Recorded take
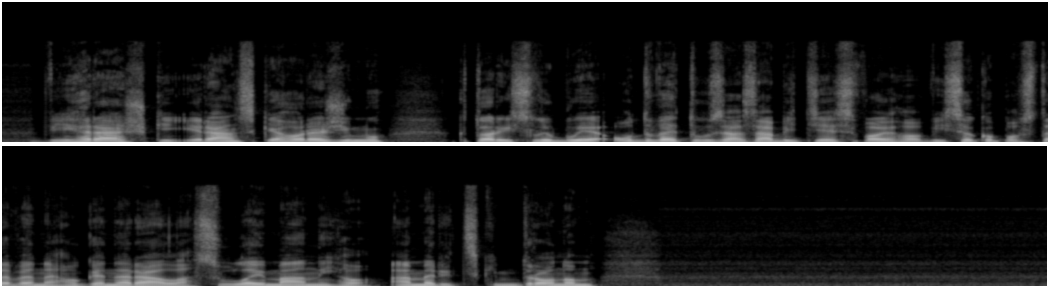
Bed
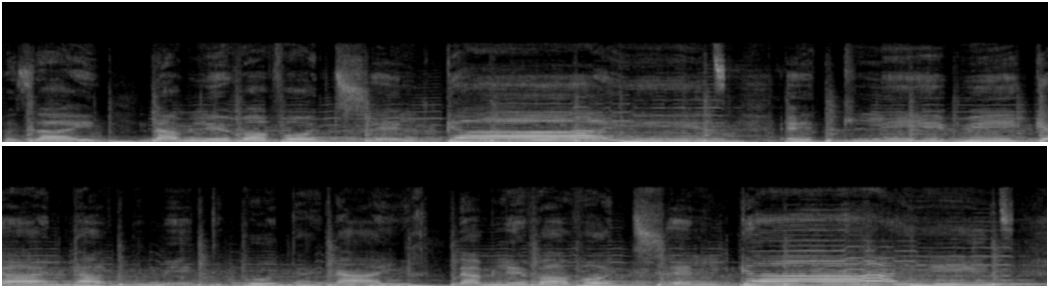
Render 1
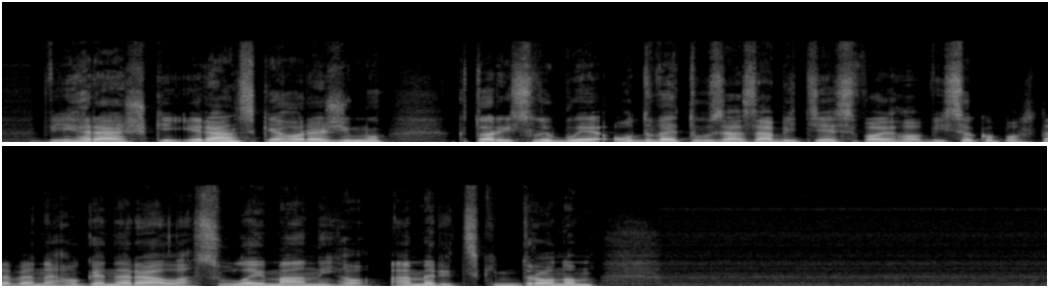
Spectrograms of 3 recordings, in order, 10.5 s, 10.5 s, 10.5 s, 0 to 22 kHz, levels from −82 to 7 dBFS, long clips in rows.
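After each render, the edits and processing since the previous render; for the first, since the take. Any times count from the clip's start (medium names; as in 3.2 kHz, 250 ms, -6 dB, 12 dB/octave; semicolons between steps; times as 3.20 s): 0.81–1.33 s: small resonant body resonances 240/340/670 Hz, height 7 dB; 4.83–5.38 s: distance through air 310 m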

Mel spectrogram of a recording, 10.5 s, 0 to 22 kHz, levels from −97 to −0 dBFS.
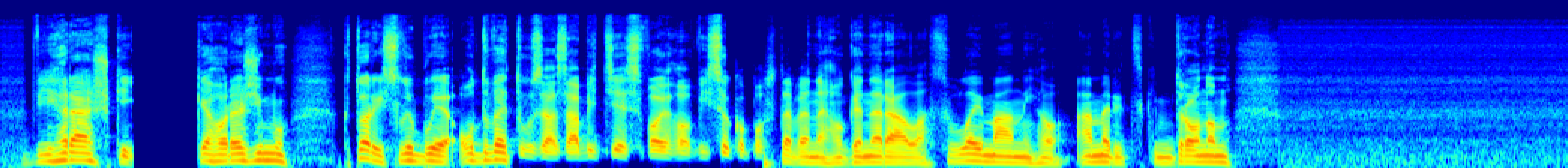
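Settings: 0.88–1.31 s: mute; 3.41–5.09 s: steep high-pass 260 Hz 48 dB/octave; 5.95–7.81 s: FFT filter 1.6 kHz 0 dB, 3.1 kHz -21 dB, 12 kHz -16 dB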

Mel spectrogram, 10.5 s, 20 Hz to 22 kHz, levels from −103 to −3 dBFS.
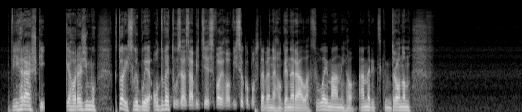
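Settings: gate with hold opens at -43 dBFS; dynamic bell 5.8 kHz, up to -7 dB, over -52 dBFS, Q 0.94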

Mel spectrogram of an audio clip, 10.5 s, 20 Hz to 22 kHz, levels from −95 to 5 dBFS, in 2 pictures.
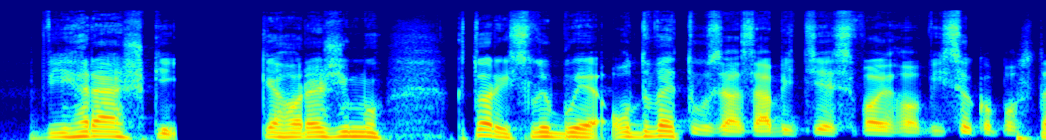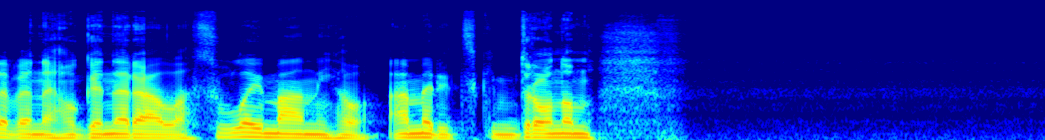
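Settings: bass shelf 140 Hz +10 dB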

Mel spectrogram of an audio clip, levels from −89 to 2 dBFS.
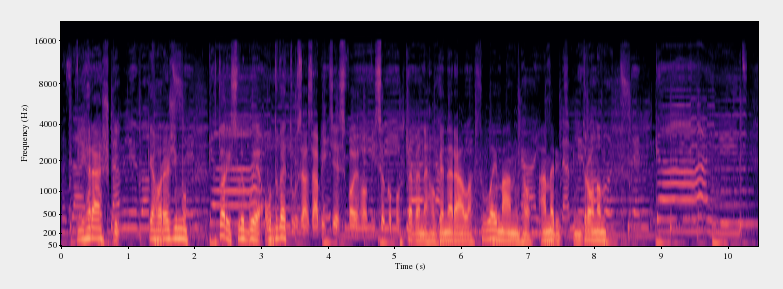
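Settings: add bed -9.5 dB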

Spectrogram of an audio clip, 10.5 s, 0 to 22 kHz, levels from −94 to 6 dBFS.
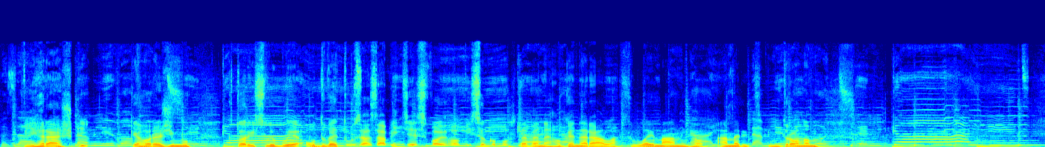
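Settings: trim +2 dB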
